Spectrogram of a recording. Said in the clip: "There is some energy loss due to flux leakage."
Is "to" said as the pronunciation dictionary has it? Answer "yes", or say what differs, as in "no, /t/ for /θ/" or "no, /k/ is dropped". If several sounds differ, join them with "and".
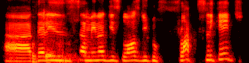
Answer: yes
